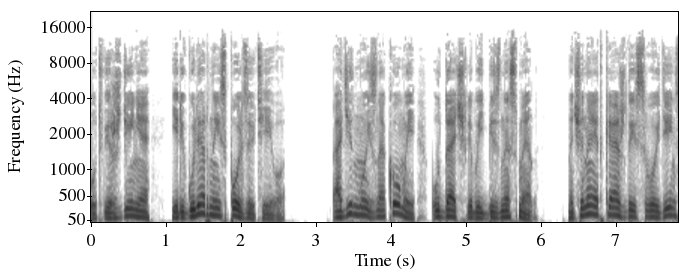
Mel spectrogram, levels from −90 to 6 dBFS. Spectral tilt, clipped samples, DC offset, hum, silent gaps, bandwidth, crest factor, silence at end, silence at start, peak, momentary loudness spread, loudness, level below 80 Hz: -5.5 dB/octave; under 0.1%; under 0.1%; none; 2.76-3.13 s, 6.13-6.24 s; 14.5 kHz; 16 dB; 0 s; 0 s; -4 dBFS; 7 LU; -20 LUFS; -38 dBFS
